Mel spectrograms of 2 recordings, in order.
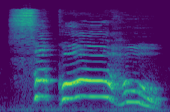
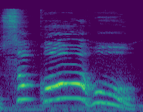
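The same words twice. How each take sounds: First: High, loud, slow scream; panicked cry for help. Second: Higher, louder, slow shout; cry for help. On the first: Teacher acting out fear for the class, high and loud. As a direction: cry out in terror. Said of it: "ou medo, desespero". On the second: Teacher repeating the scared exclamation, higher and louder. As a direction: call out in fright. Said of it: "Olha como muda a sinalização". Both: Shown as a demonstration.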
